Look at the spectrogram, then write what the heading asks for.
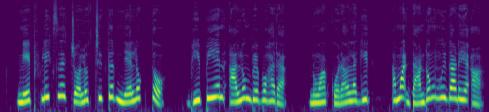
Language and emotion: Santali, fearful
